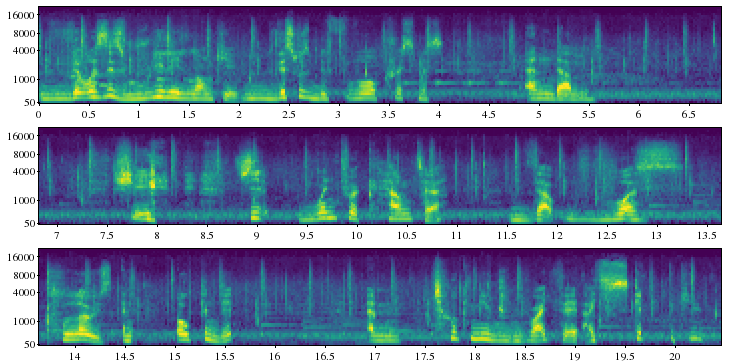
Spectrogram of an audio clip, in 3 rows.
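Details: Adult male cyclist with acquired apraxia of speech that began a few days after a bike crash with head impact and loss of consciousness, about 2 weeks earlier; worse a week before and improving; acquired apraxia of speech.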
